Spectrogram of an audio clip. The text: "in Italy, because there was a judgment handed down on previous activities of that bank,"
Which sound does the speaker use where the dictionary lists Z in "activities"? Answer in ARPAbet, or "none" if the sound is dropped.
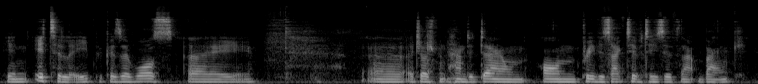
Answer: Z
